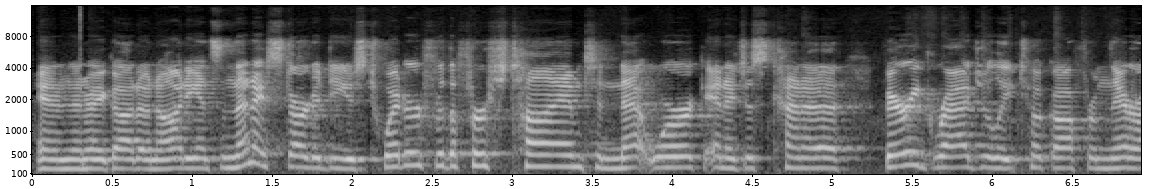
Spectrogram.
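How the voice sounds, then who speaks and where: A woman's voice: mid-range voice, a bit bright, highs cut off. A woman chatting casually and candidly as a podcast guest, rambling as she goes. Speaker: podcast guest, video creator and streamer. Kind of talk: casual chat.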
